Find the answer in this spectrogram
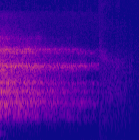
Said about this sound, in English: And we'll start with what we'll call a cleansing breath by taking a deep breath in through the nose, letting the lips part and breathing out through the mouth.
